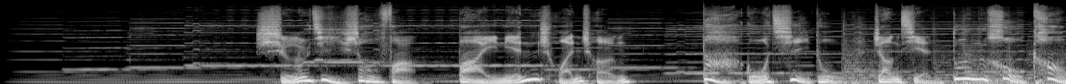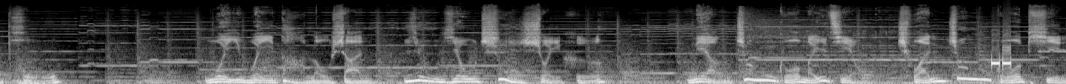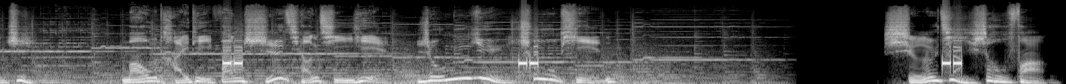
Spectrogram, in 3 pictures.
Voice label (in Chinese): 男 广告 酒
